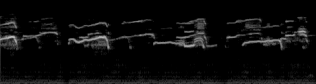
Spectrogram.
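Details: Bald eagle calling at its nest in Miami-Dade County, Florida, midday on 4 June 2023, nest camera: long squealing whistles that slide down, then a burst of sharper high chirps, over a soft low rumble.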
